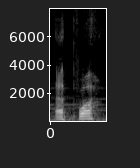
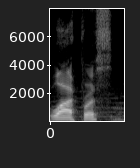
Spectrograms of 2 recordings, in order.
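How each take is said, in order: First: The name is said in a French way. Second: The name is said in an anglicized way. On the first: The speaker calls it right. "it's more accurately Epois in Belgian French" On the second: The speaker calls it wrong. "So I called it"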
